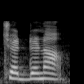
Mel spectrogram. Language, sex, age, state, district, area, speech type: Punjabi, female, 18-30, Punjab, Mohali, rural, read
